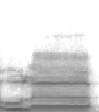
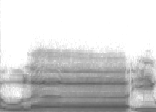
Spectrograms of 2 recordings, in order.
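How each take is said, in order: First: The word stops without its final glottal sound. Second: The word flows on with its final glottal sound. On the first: The reading stops at the end of the verse. "kalau yang di akhir ilaha ula itu kita berhenti jadi hamzahnya nggak dibaca" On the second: The reading continues without stopping here. "kenapa dilanjut? Karena di situ eh, kita nggak berhenti"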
